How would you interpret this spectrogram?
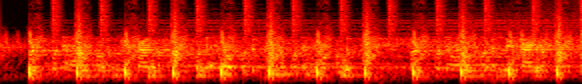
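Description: A Dutch rap track, currently popular in the Netherlands, plays loud, with punchy regular drum hits and a steady beat under dense musical layers, no talking over it.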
